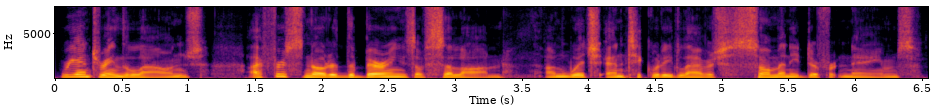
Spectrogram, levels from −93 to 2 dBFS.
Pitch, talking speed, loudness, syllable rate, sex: 130 Hz, 165 wpm, -19 LUFS, 5.7 syllables/s, male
